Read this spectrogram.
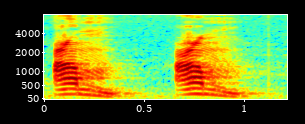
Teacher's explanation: عین کی جو دو زبر کی ساؤنڈ ہے ان بننا چاہتا ہے، ان کو ام پڑھ دینا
